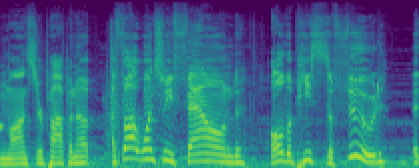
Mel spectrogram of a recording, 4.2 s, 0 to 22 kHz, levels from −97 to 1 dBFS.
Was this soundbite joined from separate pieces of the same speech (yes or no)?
yes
